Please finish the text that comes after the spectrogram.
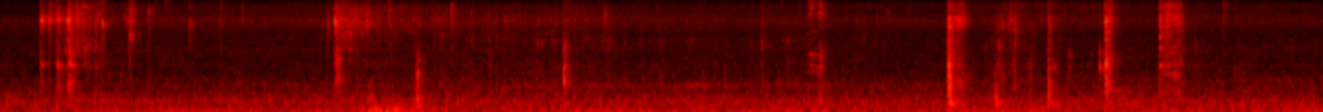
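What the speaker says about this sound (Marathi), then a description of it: "आता याच्यात ह्याच तेलामध्ये आपण थोडेसे बदाम फ्राय करून घेऊया." Almonds frying in hot oil for sabudana chivda, a steady low sizzle with occasional sharper crackles and clinks of a utensil against the pan.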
